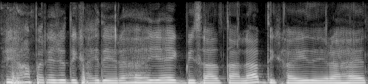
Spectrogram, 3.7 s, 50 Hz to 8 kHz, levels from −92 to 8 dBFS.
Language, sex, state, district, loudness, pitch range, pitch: Hindi, female, Bihar, Patna, -11 LUFS, 210-230 Hz, 215 Hz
